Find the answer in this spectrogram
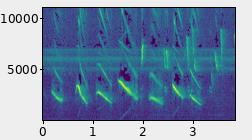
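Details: Green-winged saltator song in the 'seu chico' style, used for training a captive bird: a fast series of clear, downslurred whistles, about seven strong notes in under four seconds, with faint high overtones.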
